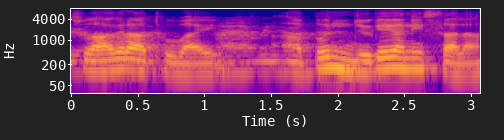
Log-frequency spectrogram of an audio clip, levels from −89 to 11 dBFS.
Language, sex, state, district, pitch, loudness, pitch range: Hindi, male, Chandigarh, Chandigarh, 130 Hz, -16 LUFS, 120-155 Hz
